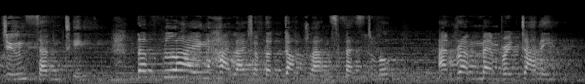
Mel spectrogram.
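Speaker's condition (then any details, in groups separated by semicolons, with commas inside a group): No condition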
